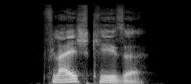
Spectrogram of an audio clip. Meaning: meatloaf
- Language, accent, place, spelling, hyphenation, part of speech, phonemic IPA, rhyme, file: German, Germany, Berlin, Fleischkäse, Fleisch‧kä‧se, noun, /ˈflaɪ̯ʃˌkɛːzə/, -ɛːzə, De-Fleischkäse.ogg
